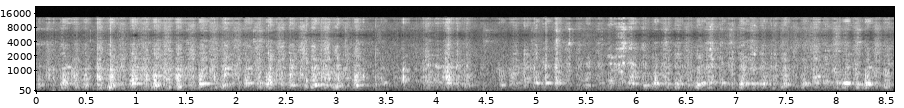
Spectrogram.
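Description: Hand-held equine dental rasp (float) filing a horse's teeth in quick back-and-forth scraping strokes, rounding off the tooth edges.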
